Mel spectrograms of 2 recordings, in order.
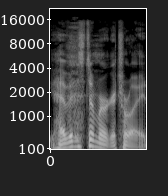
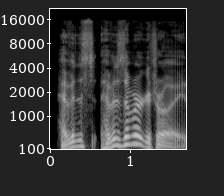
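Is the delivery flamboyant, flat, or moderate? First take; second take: flat; moderate. First: The voice is flattened with little pitch movement. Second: The voice is toned down but still expressive. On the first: "Flatten it out a little bit"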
